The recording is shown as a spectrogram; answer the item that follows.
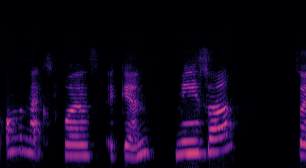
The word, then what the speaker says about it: ميزان: That's the ya madda. So it will be Allah tatghaw fil mizan. 2 seconds there, and then we have on the next words again mizan.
